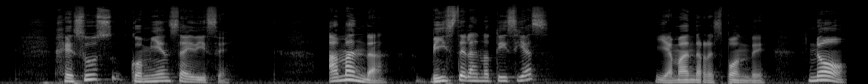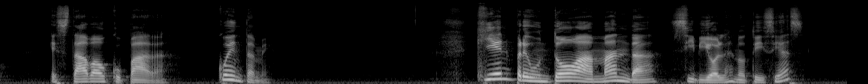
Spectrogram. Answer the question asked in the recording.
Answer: Jesús. Jesús preguntó a Amanda si vio las noticias.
